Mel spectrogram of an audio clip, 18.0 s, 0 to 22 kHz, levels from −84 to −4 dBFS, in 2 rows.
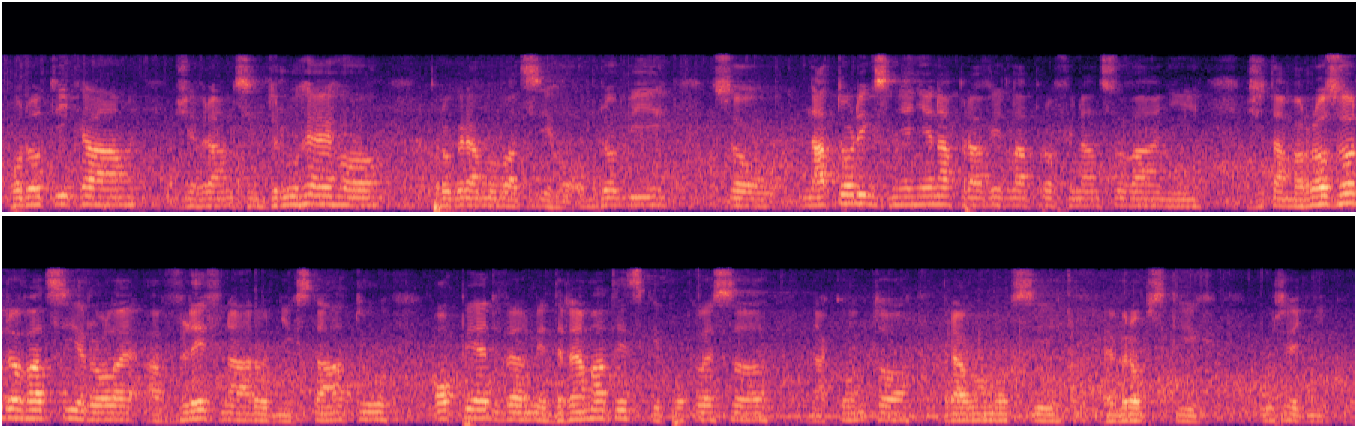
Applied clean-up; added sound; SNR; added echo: none; Traffic noise, roadway noise; 7 dB; reverberation time 1.1 s.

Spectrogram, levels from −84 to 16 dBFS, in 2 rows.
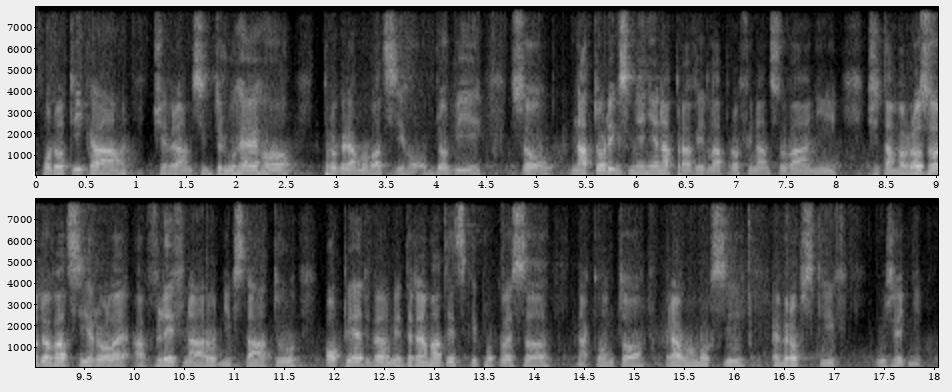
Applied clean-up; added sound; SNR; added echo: neural separator model SepFormer DNS4.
